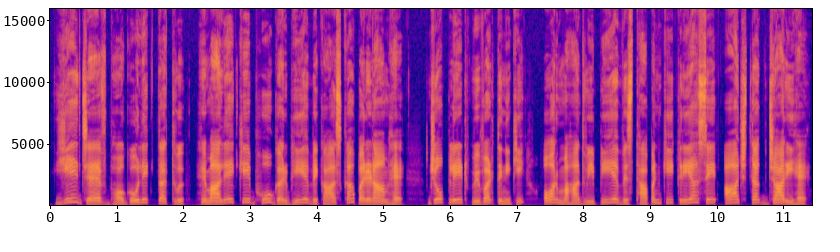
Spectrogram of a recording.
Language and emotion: Hindi, neutral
